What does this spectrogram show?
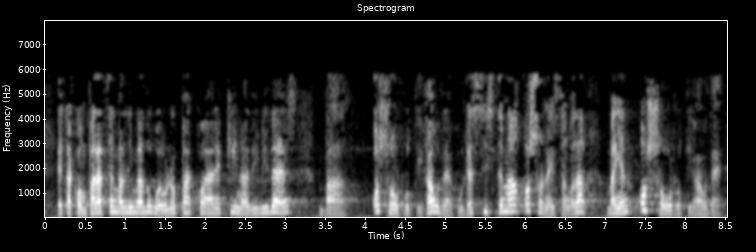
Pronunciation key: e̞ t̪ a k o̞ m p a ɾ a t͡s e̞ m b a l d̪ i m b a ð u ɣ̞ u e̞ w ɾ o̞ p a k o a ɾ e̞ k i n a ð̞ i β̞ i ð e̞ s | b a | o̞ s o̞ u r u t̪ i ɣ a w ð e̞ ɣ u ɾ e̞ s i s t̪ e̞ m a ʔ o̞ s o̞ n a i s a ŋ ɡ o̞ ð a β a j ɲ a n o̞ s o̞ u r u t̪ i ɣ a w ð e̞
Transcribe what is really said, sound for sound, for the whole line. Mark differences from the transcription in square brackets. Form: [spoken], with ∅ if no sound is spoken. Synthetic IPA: e̞ t̪ a k o̞ m p a ɾ a t͡s e̞ m b a l d̪ i m b a ð u ɣ̞ u e̞ w ɾ o̞ p a k o a ɾ e̞ k i n a ð̞ i β̞ i ð e̞ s | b a | o̞ s o̞ u r u t̪ i ɣ a w ð e̞ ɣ u ɾ e̞ s i s t̪ e̞ m a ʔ o̞ s o̞ n a i s a ŋ ɡ o̞ ð a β a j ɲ a n o̞ s o̞ u r u t̪ i ɣ a w ð e̞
